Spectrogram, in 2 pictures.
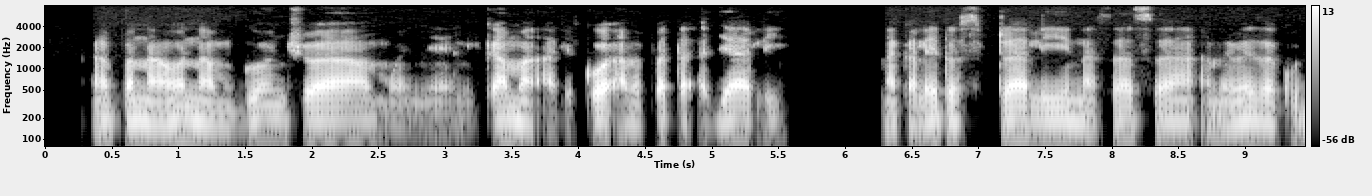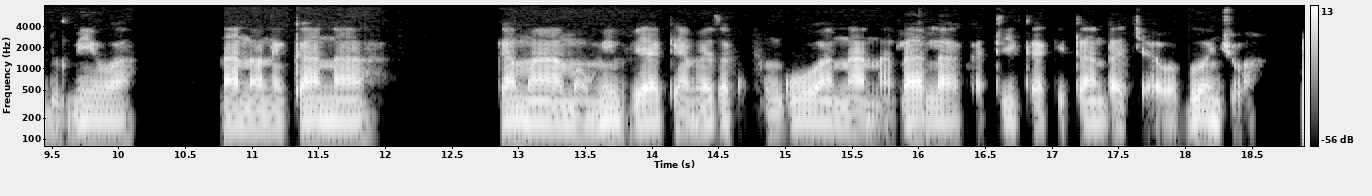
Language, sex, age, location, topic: Swahili, female, 36-49, Wajir, health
